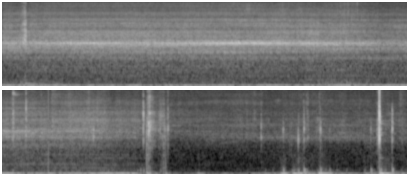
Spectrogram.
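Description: Skiing heard through a GoPro's microphone: a steady low rumble from skis sliding on snow and wind on the microphone, with a steady high whine while passing through the chairlift terminal. The whine drops away about five and a half seconds in with a sharp clack, and a few knocks and thumps follow near the end.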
